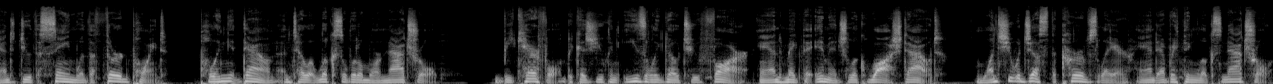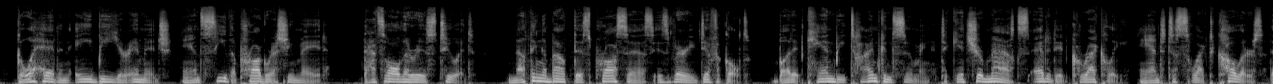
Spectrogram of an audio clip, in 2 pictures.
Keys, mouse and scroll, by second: 1.4 click, 11.1 click, 21.7 click, 23.8 click.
